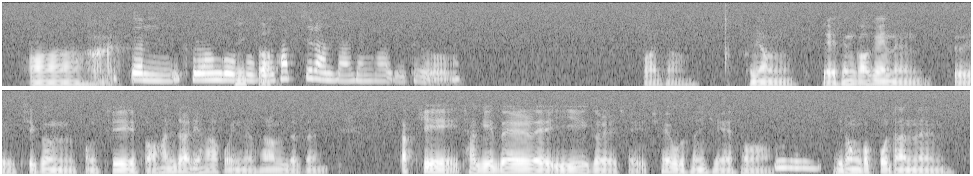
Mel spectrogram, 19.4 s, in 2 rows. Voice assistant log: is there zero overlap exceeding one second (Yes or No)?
Yes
